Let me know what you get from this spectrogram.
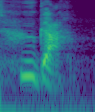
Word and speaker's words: hygge: The word is hygge. It's spelled H-Y-G-G-E, and it translates to coziness, and it's like a special...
